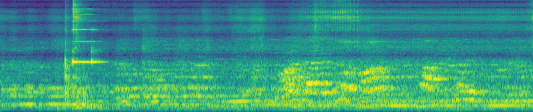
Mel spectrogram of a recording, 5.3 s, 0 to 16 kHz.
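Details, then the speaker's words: Japanese 220V microwave, model AMW G 925 CSG, after repair: it runs with an even hum and no rattle, squeal or scraping. The earlier strange noise came from a lack of lubrication in the fan's plastic bushing, which was oiled. "Ficou zerado. Portanto, era falta de lubrificação ali na bucha, na parte de plástico."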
